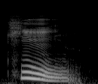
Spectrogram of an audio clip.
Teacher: A K sound, a high E, and an N.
